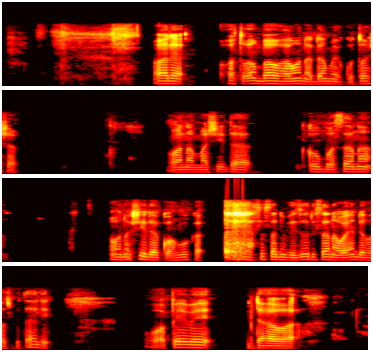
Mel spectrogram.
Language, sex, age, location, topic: Swahili, male, 18-24, Wajir, health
